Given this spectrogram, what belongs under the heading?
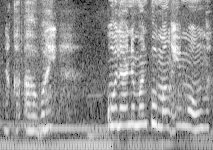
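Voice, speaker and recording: A woman's voice: very high-pitched, unhurried, music in the background. A woman playing a suffering, meek young Filipino office worker in a radio drama, plaintive, hesitant and respectful. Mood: puzzled, hesitant.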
